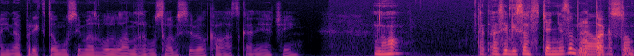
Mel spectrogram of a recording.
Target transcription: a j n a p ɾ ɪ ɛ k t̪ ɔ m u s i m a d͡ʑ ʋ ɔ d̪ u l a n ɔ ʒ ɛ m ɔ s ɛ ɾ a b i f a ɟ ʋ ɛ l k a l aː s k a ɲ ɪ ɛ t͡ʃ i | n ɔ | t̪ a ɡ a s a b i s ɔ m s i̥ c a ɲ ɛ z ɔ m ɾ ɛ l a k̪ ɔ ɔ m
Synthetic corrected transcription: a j n a p ɾ ɪ ɛ k t̪ ɔ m u s i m a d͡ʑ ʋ ɔ d̪ u l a n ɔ ʒ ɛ m u s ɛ l a b i s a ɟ ʋ ɛ l k a l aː s k a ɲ ɪ ɛ t͡ʃ i | n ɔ | t̪ a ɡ a s i b i s ɔ m s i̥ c a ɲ ɛ z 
